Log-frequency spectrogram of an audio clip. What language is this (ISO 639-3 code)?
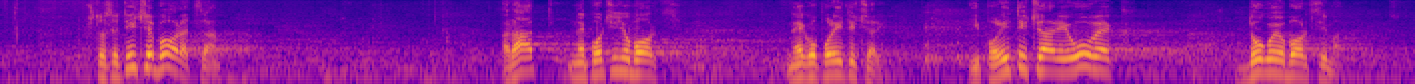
srp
